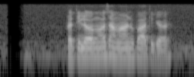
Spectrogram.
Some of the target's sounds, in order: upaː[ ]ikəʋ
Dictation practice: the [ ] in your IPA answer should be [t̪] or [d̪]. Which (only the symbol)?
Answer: t̪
